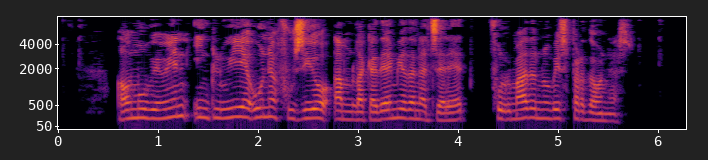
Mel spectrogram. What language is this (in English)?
Catalan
